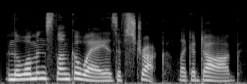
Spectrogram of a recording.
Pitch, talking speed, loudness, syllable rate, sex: 210 Hz, 265 wpm, -14 LUFS, 5.9 syllables/s, female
